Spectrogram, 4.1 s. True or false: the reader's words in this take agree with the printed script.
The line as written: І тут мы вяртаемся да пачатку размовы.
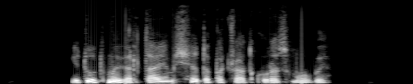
true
